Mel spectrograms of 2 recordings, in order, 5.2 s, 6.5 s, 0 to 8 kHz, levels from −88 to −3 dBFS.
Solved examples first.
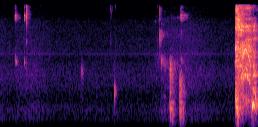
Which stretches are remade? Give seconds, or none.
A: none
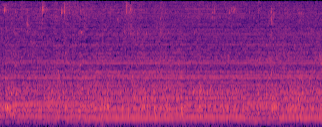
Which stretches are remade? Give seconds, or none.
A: none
